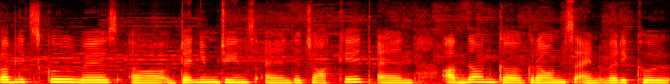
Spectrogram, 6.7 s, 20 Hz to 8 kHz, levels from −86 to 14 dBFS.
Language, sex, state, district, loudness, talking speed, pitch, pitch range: English, female, Chandigarh, Chandigarh, -17 LUFS, 145 wpm, 225 Hz, 210-240 Hz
